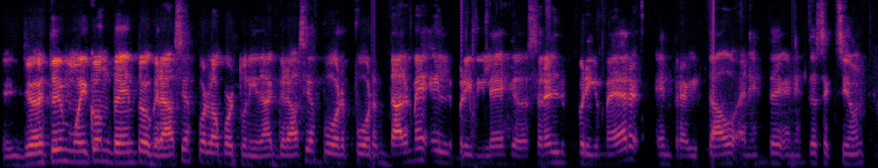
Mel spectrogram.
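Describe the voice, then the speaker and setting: A man's voice: on the high side, fairly even intonation, normal speed, a bit bright, muffled recording. A man in his twenties with a Puerto Rican accent, giving reflective, earnest answers as a guest in a conversational interview. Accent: Puerto Rican Spanish. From Puerto Rico. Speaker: interview guest, journalist and TV reporter.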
